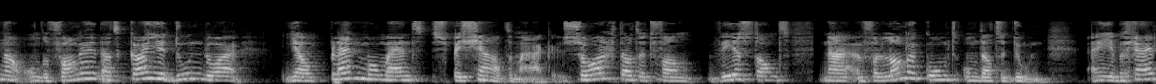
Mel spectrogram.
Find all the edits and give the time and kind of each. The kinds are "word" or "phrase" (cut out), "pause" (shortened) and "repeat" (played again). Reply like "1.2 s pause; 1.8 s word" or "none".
8.1 s pause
